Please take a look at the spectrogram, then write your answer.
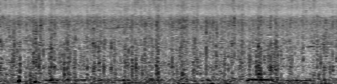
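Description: Steady rain falls outdoors on vegetation where grass is being cut, a dense continuous patter of drops filling the scene at moderate level with no talk.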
